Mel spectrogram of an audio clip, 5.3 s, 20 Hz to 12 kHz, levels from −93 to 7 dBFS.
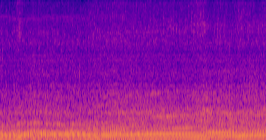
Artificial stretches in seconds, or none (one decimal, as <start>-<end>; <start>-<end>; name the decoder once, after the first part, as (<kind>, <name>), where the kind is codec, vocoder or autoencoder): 0.4-0.9 (vocoder, BigVGAN v2); 2.3-2.9; 4.2-5.3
